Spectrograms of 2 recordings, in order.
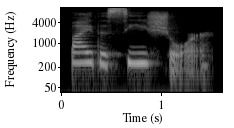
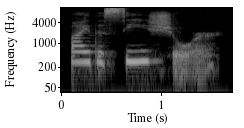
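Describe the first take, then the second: Both takes have the same delivery.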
